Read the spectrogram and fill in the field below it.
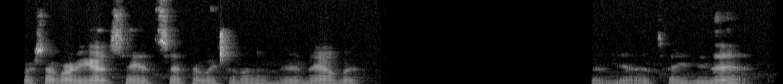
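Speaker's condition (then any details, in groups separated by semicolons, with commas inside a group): Parkinson's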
